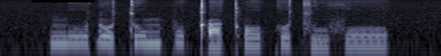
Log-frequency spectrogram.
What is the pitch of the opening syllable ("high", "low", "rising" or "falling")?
high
